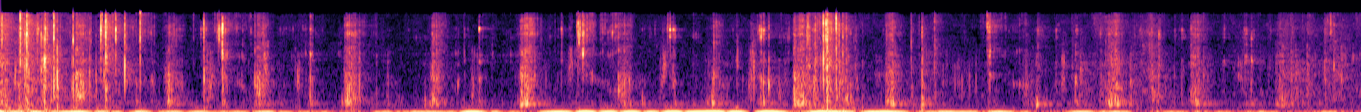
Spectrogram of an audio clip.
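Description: Close-miked eating: crunchy bites and chewing, a dense run of sharp clicks, busiest in the first second and again about four seconds in, then thinning out.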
